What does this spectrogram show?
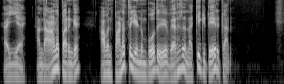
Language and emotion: Tamil, disgusted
